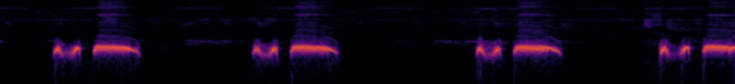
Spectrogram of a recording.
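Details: Dove repeating its low coo about every two seconds: two brief wavering notes followed by a longer, level coo, four phrases in a row in a quiet setting.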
